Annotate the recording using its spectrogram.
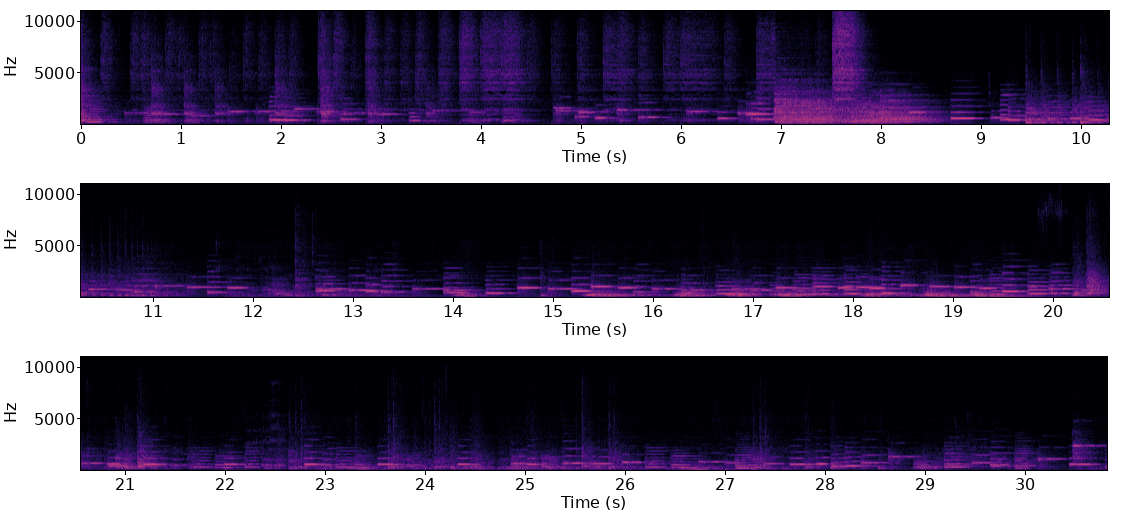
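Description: Grand piano and drum kit improvising together live: quick, dense runs and clusters of piano notes over cymbals and drums. A loud, dense burst of sound swells up about seven seconds in.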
